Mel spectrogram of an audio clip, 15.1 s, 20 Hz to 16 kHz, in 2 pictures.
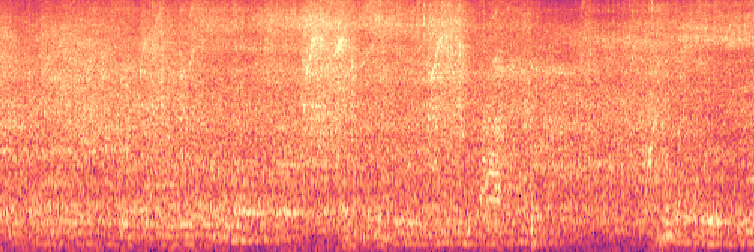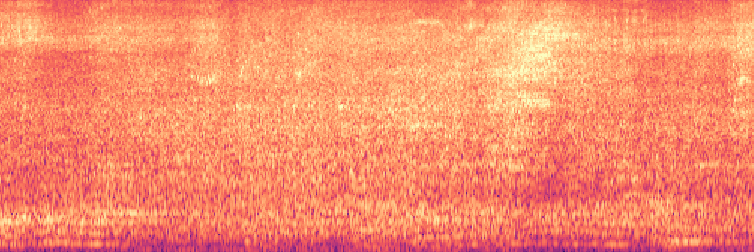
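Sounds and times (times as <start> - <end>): large hall background noise: 0.0 - 15.0
tyres sliding: 4.3 - 5.8.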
